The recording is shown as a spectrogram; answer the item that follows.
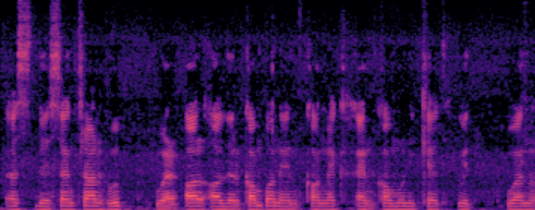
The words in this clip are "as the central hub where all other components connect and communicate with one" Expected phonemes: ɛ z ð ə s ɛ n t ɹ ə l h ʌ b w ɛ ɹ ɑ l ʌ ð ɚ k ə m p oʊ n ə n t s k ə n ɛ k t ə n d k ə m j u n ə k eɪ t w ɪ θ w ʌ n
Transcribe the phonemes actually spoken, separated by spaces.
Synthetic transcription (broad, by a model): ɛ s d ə s ɛ n t ɹ ə l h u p w ɛ ɹ ɑ l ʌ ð ɚ k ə m p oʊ n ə n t k ə n ɛ k t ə n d k ə m j u n ə k eɪ t w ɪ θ w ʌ n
